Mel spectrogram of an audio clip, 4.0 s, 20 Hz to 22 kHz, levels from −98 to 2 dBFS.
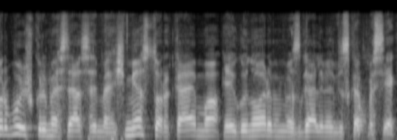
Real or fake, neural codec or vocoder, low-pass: real; none; 14.4 kHz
